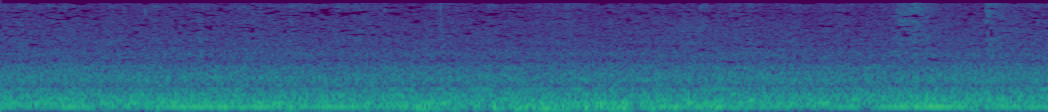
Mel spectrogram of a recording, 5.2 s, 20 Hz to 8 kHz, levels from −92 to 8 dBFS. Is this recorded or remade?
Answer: recorded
